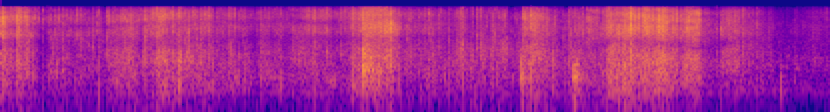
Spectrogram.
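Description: Cardboard box and paper packaging rustling and scraping in several irregular bursts as the box is opened and its tape pulled off.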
